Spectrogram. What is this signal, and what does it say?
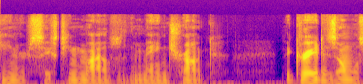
Speech in English. There is no code.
